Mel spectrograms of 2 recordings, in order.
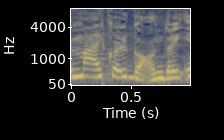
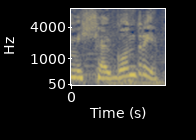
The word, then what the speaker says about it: Michel Gondry: io avevo pronunciato erroneamente il nome Michael Gondry. Invece il mio amatissimo tecnico Riccardo mi ha appena detto che è francese, quindi si pronuncia Michel Gondry.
